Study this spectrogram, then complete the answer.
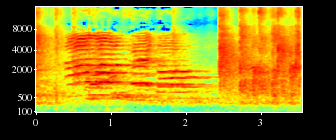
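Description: Young children sing together.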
